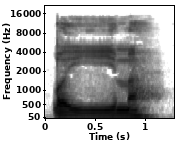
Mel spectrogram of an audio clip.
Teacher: Adapun cara membaca ta marbutah di sini apabila diwakafkan maka suara ta marbutah tersebut berubah menjadi ha sukun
